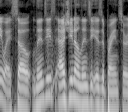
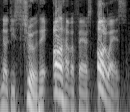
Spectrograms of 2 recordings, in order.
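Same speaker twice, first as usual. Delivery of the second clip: put-on insistent French accent, building louder; 6 dB louder than usual. French wife contradicting her husband about affairs, insistent French accent. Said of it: "That's my French story".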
